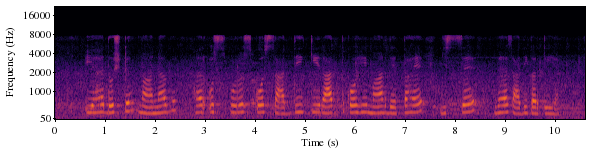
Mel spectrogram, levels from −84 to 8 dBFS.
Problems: constant background noise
